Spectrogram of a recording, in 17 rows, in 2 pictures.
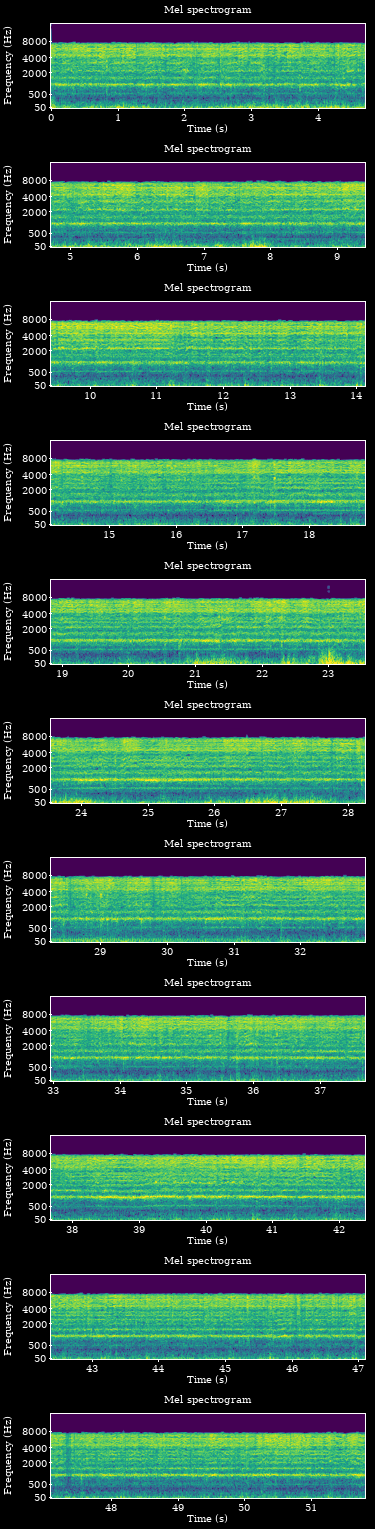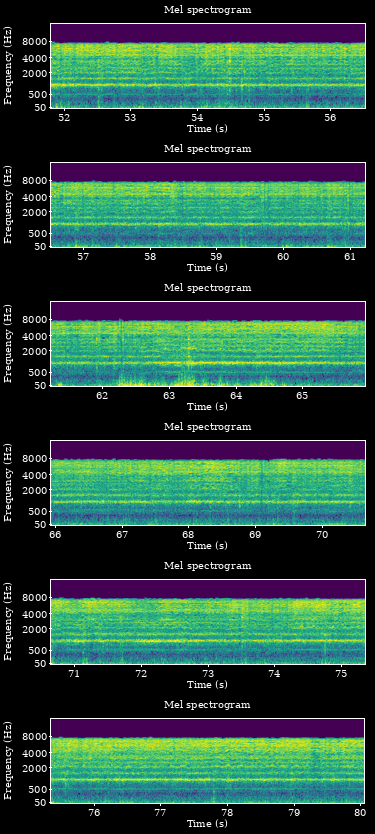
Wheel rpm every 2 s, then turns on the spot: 140, 140, 140, 140, 140, 150, 150, 140, 140, 140, 140, 140, 140, 140, 140, 140, 140, 140, 140, 130, 130, 130, 130, 130, 130, 130, 130, 130, 130, 130, 130, 130, 130, 130, 140, 140, 130, 140, 140, 140.
none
